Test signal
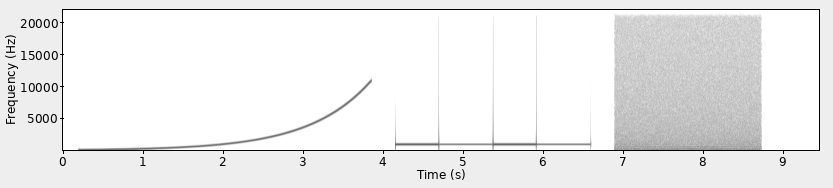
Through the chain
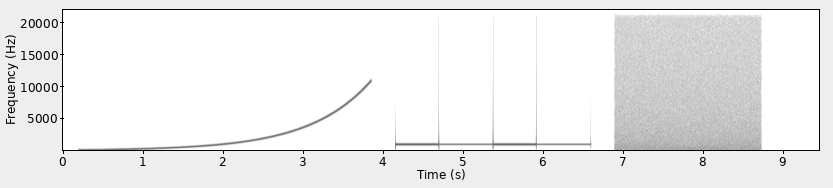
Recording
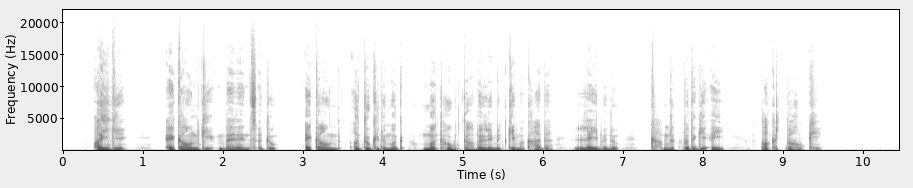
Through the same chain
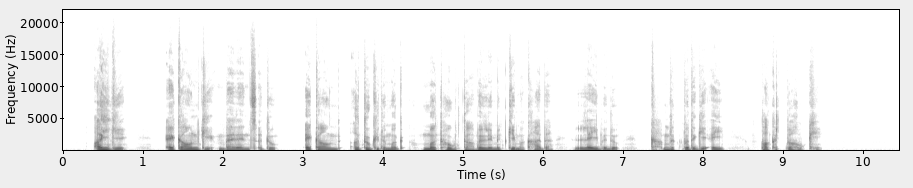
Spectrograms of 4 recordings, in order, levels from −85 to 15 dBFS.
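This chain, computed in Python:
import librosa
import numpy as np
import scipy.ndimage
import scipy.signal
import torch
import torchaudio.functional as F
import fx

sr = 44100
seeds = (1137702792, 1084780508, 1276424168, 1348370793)

y = fx.low_shelf(x, sr, hz=140.0, db=-11.5)
y = F.gain(torch.from_numpy(y), -1.0).numpy()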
